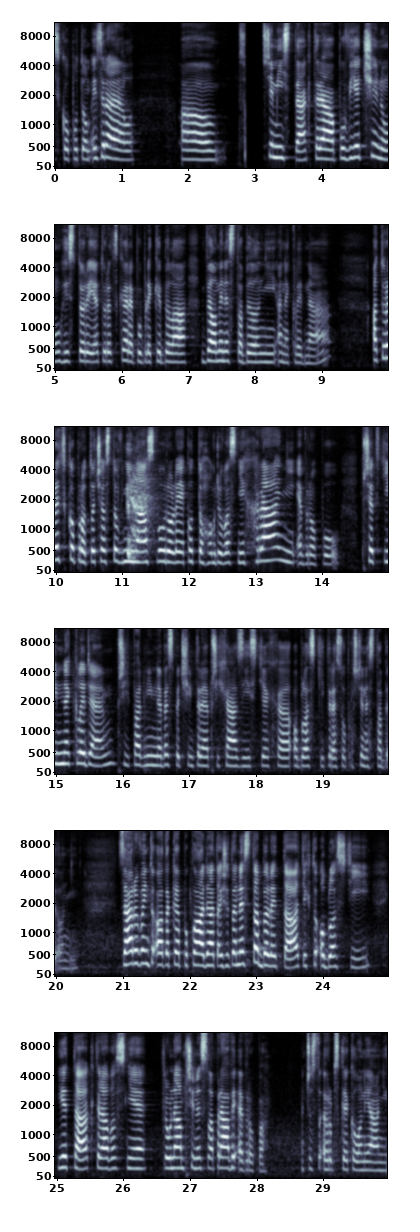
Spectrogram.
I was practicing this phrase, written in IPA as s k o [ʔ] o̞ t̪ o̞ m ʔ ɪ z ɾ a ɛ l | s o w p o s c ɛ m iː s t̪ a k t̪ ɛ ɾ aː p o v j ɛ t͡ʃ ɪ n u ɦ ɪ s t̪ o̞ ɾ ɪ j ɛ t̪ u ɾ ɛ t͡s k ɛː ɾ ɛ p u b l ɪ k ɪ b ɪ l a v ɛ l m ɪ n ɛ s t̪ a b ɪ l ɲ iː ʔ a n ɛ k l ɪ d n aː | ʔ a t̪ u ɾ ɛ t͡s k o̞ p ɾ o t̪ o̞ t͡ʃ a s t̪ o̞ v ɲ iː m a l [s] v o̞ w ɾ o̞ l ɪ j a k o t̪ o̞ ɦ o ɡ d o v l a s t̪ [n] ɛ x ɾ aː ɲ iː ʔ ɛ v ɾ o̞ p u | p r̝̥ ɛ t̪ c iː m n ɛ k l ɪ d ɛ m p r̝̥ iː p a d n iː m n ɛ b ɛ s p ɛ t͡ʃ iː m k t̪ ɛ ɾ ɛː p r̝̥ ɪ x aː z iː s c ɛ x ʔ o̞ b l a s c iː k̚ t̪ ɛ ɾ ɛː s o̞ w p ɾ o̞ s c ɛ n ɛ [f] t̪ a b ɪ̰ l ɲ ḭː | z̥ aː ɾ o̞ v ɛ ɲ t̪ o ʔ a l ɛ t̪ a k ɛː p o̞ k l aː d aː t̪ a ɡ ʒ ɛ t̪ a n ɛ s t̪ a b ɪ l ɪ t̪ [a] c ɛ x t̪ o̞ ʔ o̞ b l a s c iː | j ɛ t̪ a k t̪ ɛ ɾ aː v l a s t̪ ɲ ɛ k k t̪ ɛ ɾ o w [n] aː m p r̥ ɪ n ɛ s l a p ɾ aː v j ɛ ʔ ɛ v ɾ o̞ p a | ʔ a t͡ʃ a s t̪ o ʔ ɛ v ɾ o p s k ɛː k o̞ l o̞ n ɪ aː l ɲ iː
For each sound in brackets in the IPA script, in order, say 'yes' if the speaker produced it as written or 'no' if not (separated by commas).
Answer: no, yes, no, no, yes, yes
